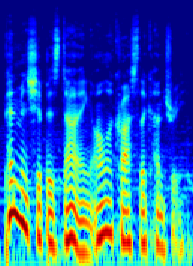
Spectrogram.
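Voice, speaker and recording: A man's voice: fairly low pitch, very animated, moderate pace, mellow, faint music behind. A man voicing a strict older nun who runs a school, speaking curtly and moralizing in a play reading. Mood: severe, lecturing. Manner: curt, severe, moralizing.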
